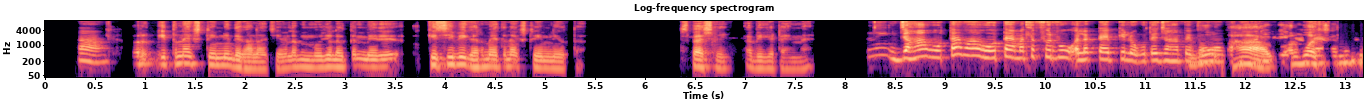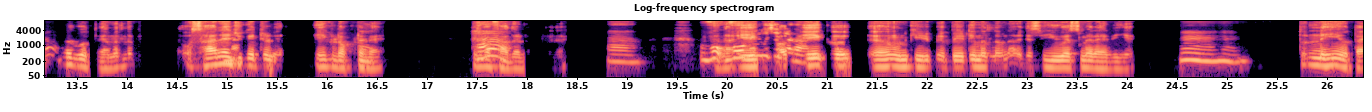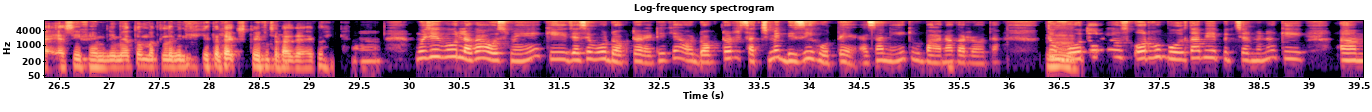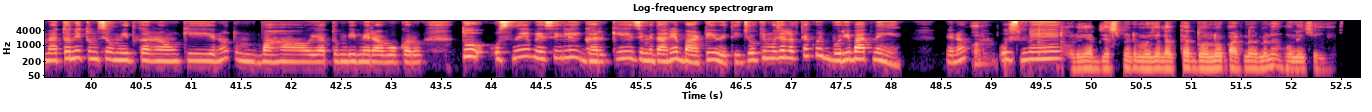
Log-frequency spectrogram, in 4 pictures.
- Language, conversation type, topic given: Hindi, unstructured, आपने आखिरी बार कौन-सी फ़िल्म देखकर खुशी महसूस की थी?
- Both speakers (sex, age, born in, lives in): female, 50-54, India, United States; male, 35-39, India, India
- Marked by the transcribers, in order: in English: "एक्सट्रीम"; in English: "एक्सट्रीम"; in English: "स्पेशली"; in English: "टाइम"; tapping; in English: "टाइप"; in English: "एक्चुअली"; unintelligible speech; in English: "एजुकेटेड"; other background noise; in English: "फादर होता है"; in English: "फैमिली"; laughing while speaking: "नहीं है कि इतना एक्सट्रीम चला जाए कोई"; in English: "एक्सट्रीम"; in English: "बिज़ी"; in English: "यू नो"; in English: "बेसिकली"; in English: "यू नो"; in English: "एडजस्टमेंट"; in English: "पार्टनर"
